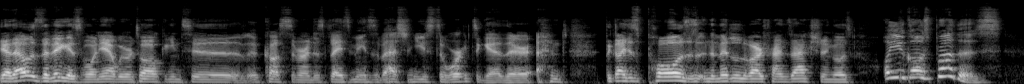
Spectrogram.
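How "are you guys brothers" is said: put-on British accent, very high-pitched. Retelling a customer's question mid-transaction: imitating a British customer's accent. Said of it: "I remember that British accent".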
